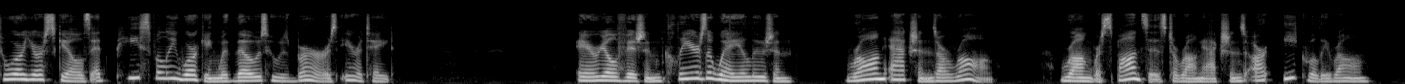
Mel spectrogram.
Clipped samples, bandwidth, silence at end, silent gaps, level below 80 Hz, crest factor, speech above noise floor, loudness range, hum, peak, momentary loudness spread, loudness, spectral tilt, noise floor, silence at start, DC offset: under 0.1%; 11.5 kHz; 0.35 s; none; -60 dBFS; 16 dB; 51 dB; 5 LU; none; -4 dBFS; 9 LU; -19 LUFS; -5.5 dB/octave; -69 dBFS; 0.05 s; under 0.1%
